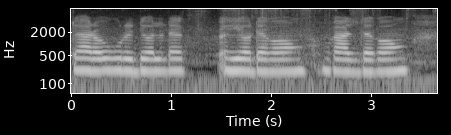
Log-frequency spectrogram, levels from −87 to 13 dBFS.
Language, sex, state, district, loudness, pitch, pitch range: Chakma, female, Tripura, Dhalai, -15 LUFS, 210 Hz, 205-215 Hz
